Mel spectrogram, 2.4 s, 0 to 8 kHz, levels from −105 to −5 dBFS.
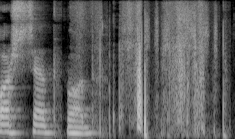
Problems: constant background noise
